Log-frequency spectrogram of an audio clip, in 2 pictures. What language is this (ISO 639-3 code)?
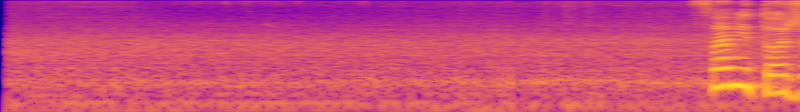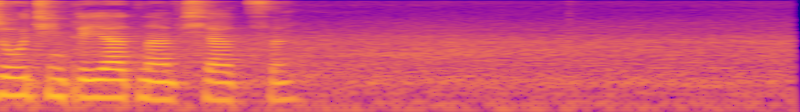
rus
